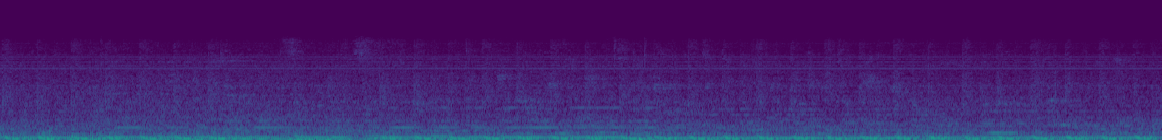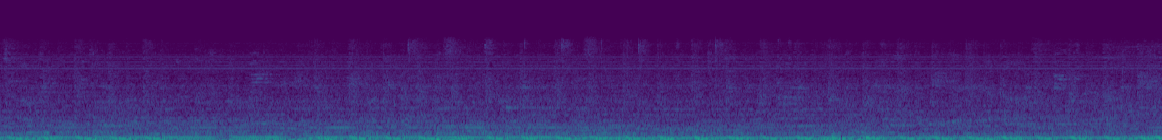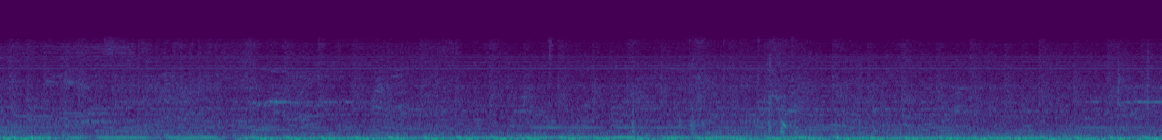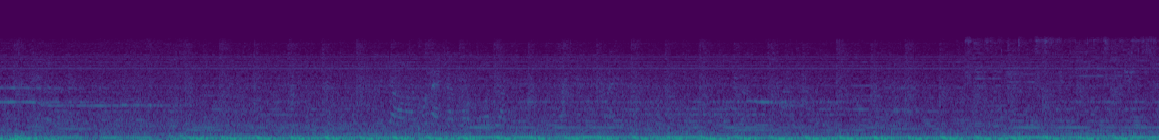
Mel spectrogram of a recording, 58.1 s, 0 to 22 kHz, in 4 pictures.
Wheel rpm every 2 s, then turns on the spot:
0, 0, 0, 0, 0, 0, 0, 0, 0, 0, 0, 0, 0, 0, 0, 0, 0, 0, 0, 0, 0, 0, 0, 0, 0, 0, 0, 0, 0.
none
